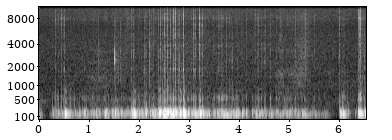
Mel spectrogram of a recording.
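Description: Long painted fingernails scratch the bare metal mesh grille of a small pink Blue Yeti Nano USB microphone with a hollow head. The result is a dense, low, rumbling scrape that swells and fades in rough, uneven strokes, drops to near silence around the six-second mark, then returns in two short bursts.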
